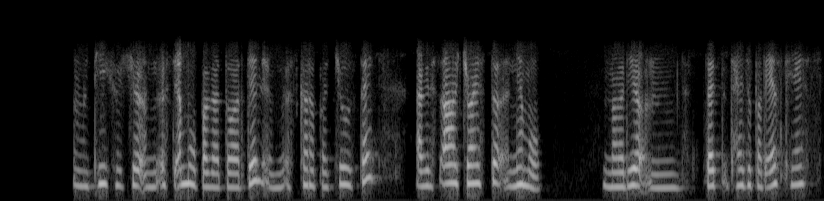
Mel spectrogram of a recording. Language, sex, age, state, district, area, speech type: Kashmiri, female, 18-30, Jammu and Kashmir, Baramulla, rural, conversation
